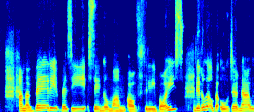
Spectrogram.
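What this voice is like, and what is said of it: Scottish accent, slowed and careful. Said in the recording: “what the hell is that accent that she's talking in ... I'm just trying to talk a little bit more slowly and a little bit more polite ... my Scottish accent might sound a little bit different”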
